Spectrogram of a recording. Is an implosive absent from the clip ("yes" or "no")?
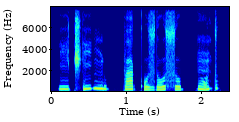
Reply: yes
